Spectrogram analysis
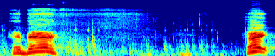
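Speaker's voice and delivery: real loud shout at a bear; scaring off a bear. Real, not acted. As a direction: yell high and loud to scare it. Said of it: "I was shouting out".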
